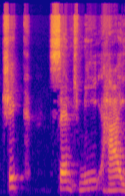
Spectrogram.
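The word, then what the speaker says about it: Csikszentmihalyi: or even like this how am i going to pronounce this guy's last name well thank god for some people who transcribed using my prior knowledge like chick sent me high e so chick sent me high me high cheek sent me high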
